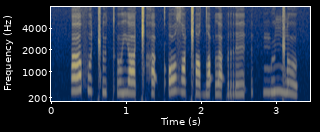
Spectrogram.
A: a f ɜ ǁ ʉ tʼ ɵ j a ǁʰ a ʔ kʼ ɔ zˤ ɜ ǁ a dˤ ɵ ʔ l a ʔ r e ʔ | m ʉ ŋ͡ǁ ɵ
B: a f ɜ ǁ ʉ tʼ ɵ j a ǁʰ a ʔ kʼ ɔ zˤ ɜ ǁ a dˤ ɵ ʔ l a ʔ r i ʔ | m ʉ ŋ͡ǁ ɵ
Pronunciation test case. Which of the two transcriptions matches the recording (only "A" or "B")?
A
